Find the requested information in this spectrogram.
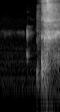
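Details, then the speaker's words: A woman who burned sage indoors and keeps sneezing: a brief in-breath followed by a single loud, explosive sneeze into her hands. "oh excuse me and I sneezed into my hands whoops luckily I'm at home"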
